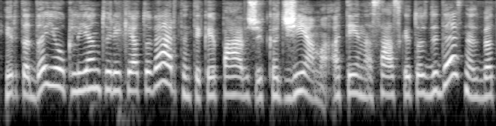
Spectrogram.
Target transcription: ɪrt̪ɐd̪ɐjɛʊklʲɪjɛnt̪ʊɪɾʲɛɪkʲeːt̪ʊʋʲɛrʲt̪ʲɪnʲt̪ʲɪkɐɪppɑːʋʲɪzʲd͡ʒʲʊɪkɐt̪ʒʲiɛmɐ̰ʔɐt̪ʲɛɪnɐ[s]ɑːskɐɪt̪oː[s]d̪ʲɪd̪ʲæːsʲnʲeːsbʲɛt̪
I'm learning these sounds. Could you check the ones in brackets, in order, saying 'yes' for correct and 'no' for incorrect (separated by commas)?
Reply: yes, yes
